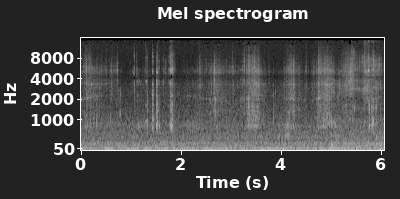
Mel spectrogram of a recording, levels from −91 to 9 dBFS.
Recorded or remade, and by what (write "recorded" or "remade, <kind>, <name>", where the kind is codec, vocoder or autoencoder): recorded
